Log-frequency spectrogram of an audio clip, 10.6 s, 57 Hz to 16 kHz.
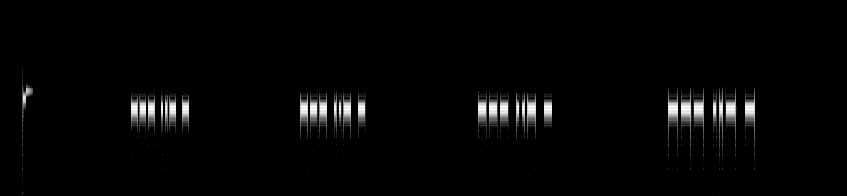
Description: Morse code, heard as a keyed tone, about 44 wpm, 700 Hz. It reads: OUT OUT OUT OUT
